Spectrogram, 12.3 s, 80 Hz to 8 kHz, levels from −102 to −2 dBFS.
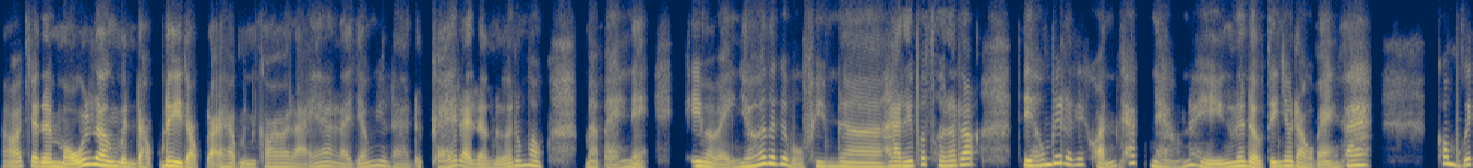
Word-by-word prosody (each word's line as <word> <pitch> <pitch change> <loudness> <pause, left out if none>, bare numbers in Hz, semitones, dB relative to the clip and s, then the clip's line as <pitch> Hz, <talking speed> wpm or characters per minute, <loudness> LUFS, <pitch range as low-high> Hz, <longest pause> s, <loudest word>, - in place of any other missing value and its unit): Đó, 200 - -2
cho 205 -1 +1
nên 190 -1 +5
mỗi 155 - +6
lần 235 -7 +7
mình 175 -4 +1
đọc 165 +4 -3
đi, 205 -3 +7
đọc 155 -5 +1
lại 155 - 0
hoặc 165 -1 -4
mình 155 -3 -4
coi 170 +2 -4
lại 155 +2 -6
á, 200 0 -4
là 155 - -6
giống 160 +6 -6
như 225 -1 -4
là 150 -4 -10
được - - -9
kể 150 +10 -2
lại 215 - +1
lần 150 -1 -4
nữa, 145 +4 -1
đúng 225 +5 -2
hông? 225 -3 0 0.4
Mà 150 -2 -5
bạn 130 +2 -8
nè, 150 -3 -3 0.4
khi 210 0 +4
mà 190 - +2
bạn 140 0 -5
nhớ 190 - +2
tới 310 - +4
cái 285 - +3
bộ 140 - -6
phim, 190 +5 -5
ờ, 180 -2 0
Harry 205 +4 +2
Potter 245 -3 -2
đó 225 - +2
đó, 275 +3 +2 0.4
thì 230 - +6
hông 240 +4 +1
biết 330 +2 +2
là 275 - 0
cái 270 +1 -6
khoảnh 185 -6 -3
khắc 345 +10 -5
nào 160 -9 -5
nó 230 +7 -5
hiện 165 -3 +1
lên 210 - +4
đầu 160 -6 +4
tiên 190 +5 +1
trong 215 0 +2
đầu 170 -6 -1
bạn 140 +4 -3
ta? 235 +5 +2 0.6
Có 320 - 0
một 280 - 0
cái 260 +2 0
185 Hz, 305 wpm, -22 LUFS, 155-225 Hz, 0.6 s, lần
